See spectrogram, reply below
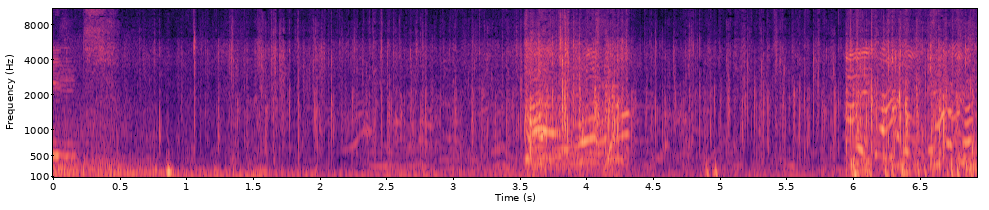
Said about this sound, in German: Voller Applaus, das haben die Kinder super gemacht. Vielen Dank für das.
